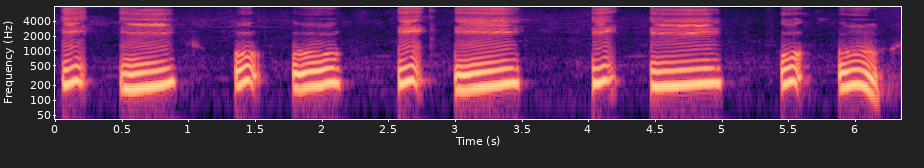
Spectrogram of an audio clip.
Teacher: हमारा मुंह लगभग बंद, प्रायः मतलब लगभग बंद की स्थिति में रहता है, और जीभ जो होती है हमारी ऊंचाई, यानी अधिक ऊंची, यानी कि तालू की ओर ज्यादा ऊंचाई पे जाती है। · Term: समवृत स्वर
